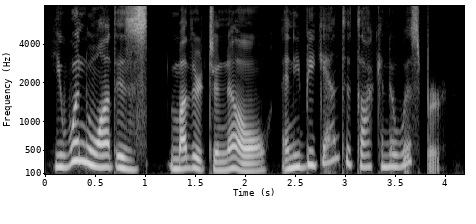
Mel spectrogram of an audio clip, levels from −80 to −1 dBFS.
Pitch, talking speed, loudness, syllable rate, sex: 205 Hz, 215 wpm, -22 LUFS, 5.0 syllables/s, female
